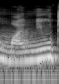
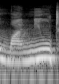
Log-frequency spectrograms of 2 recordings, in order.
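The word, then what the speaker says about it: minute: अति सूक्ष्म that means इसको माइन्यूट कहते हैं मिनट भी होता है मिनट की भी स्पेलिंग यही है बट जब हम किसी को बहुत बारीक के सेंस में बात करते हैं तो उसको मान्यू कहते हैं मा न्यूट मैं उनका लेख नहीं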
